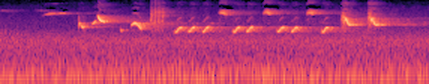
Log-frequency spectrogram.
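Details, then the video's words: Common nightingale singing: a few sharp whistled introductory notes, then a quick, rattling series of repeated chirps, closing with loud high slurred notes. "Beautiful Nightingale Birdsong"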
